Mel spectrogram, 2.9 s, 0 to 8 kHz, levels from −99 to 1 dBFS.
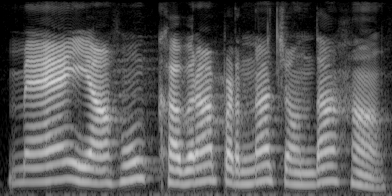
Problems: constant background noise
